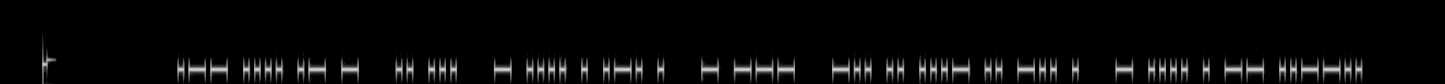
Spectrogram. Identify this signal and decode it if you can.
Morse code, heard as a keyed tone, about 22 wpm, 700 Hz. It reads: WHAT IS THERE TO DIVIDE THEM?
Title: Sentences from Top 1600 Words 22wpm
